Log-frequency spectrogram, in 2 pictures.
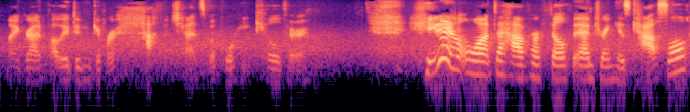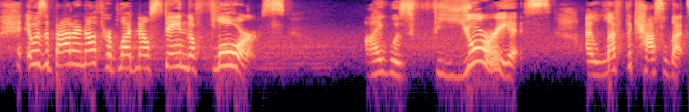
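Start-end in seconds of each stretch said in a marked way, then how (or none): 0.1-3.1 low, soft, near-whispered confession; hushed horror. Acted. Princess telling how her grandfather killed the girl, hushed. 4.1-12.4 rising fury. Acted. Princess raging at her grandfather's killing of the girl, furious.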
